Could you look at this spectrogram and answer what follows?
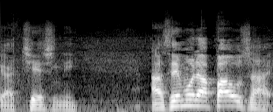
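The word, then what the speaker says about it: Szczęsny: ¿Por qué se pronuncia? No sé. Pero se pronuncia así. Y. Perdón, Y, Chesney.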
